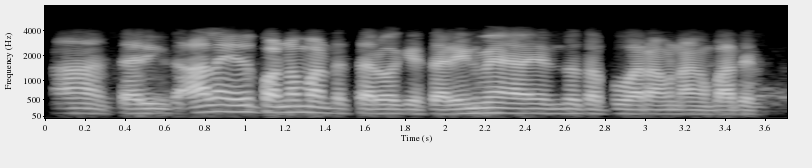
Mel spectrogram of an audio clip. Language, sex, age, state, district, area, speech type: Tamil, male, 18-30, Tamil Nadu, Kallakurichi, rural, conversation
